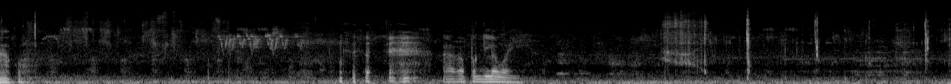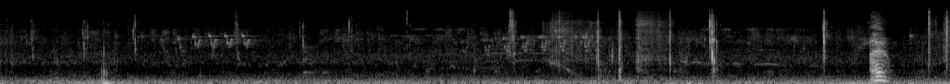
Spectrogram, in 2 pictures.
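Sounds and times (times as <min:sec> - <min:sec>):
birds chirping: 0:00.0 - 0:19.0
sharp clicks: 0:18.7 - 0:19.0.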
